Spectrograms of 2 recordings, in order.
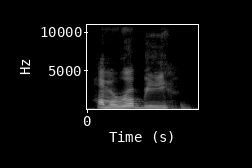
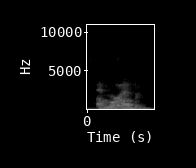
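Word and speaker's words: Hammurabi: name probably wrong but king hamari um came up with h what was it hamurabi hamurabi thank you um came up with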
